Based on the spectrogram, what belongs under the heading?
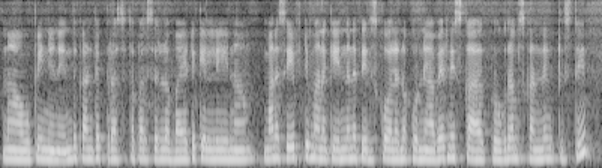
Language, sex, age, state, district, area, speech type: Telugu, female, 30-45, Telangana, Peddapalli, urban, spontaneous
